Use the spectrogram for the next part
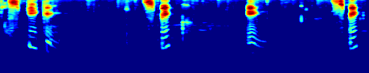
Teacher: the second syllable does not get the stress so it remains unstressed · here the first syllable is getting the stress the second syllable is unstressed then this kind of a pattern is called trochaic pattern · The first syllable gets the stress, speak. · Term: Trocaic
